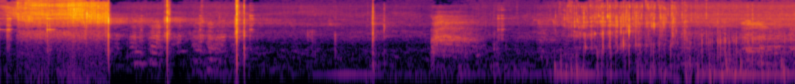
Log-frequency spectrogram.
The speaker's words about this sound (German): die Schaumkrone, wie sie plätschert.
